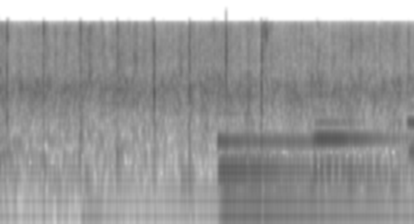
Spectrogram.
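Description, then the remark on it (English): An audience at Christian Life claps their hands in praise to the Lord, a lively, steady burst of applause with sharp individual claps standing out, while sustained low keyboard chords swell up underneath and no one speaks. “Let's give the Lord one more hand clap of praise tonight.”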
